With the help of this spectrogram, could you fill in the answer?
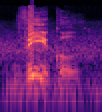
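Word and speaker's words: vehicle: والنطق الصحيح مره اخرى الكلمه الثانيه بمعنى عربه تنطق فيكل الاش سنت في منتصف الكلمه الكلمه الثالثه بمعنى مراهقه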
